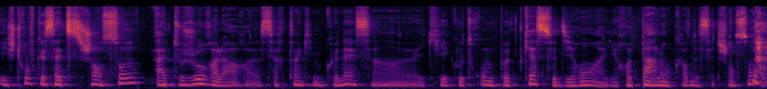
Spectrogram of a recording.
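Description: A man with a normal speaking voice talks at medium pitch with ordinary pitch variation. His moderate pace has hardly any pauses. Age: 40s. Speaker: film studies teacher. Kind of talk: casual chat. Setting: at his home.

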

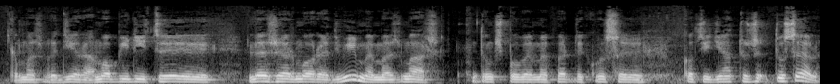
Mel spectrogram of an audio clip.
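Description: The man speaks at medium pitch and a fairly slow pace. Noticeable background noise is heard. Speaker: retired printer, resident interviewee. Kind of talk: interview.

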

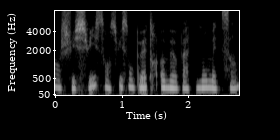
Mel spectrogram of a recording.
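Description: At a moderate pace and medium pitch, a woman speaks in a monotone, flat way with a dark, mellow, somewhat breathy tone, and the sound is dry and close with no echo. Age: 50s. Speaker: psychologist and podcast host. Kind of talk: interview.

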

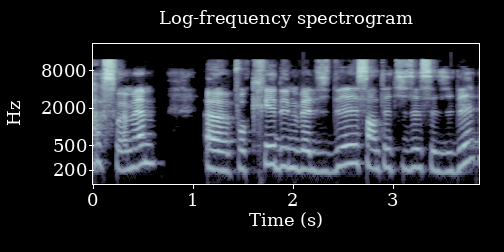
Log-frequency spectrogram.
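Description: A woman speaks in a plain, everyday voice at a fairly high pitch. Her pace is fairly slow and her intonation fairly even. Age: 20s. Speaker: digital wellbeing coach. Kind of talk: podcast interview.

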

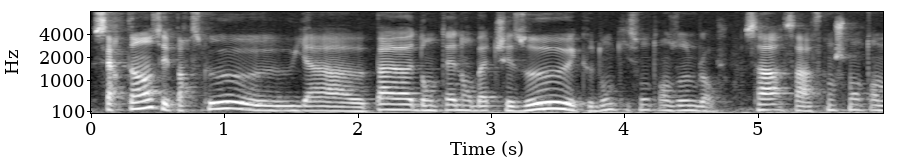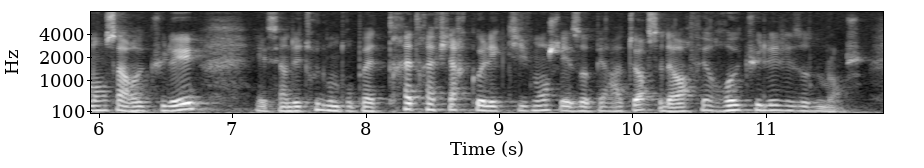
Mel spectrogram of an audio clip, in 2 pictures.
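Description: At a fairly quick pace, a man speaks at a medium pitch with lively intonation. It is an ordinary speaking voice. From Corsica. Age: 40s. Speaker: communications director. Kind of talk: interview.

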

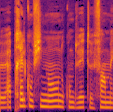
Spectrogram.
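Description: A woman's medium-pitched voice holds a monotone, flat intonation on a very clean recording with a silent background. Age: 30s. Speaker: novelist. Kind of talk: personal testimony. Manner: halting.

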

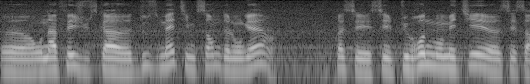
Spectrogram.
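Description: This man talks at a fairly quick clip. Noticeable background noise fills the recording. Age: 30s. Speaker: sawmill worker. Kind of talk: interview.

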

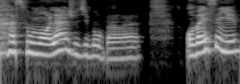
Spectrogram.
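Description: In a very clean recording with a silent background, a woman speaks at a moderate pace in a dark, mellow tone with lively intonation. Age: 20s. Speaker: food brand founder. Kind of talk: casual interview, personal testimony. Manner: hesitant, many fillers.

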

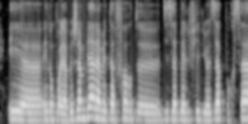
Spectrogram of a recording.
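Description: A woman speaks at a moderate pace in a normal speaking voice with fairly even intonation. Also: very clean recording, silent background. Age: 30s. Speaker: mother of three, podcast guest. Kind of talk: casual chat.

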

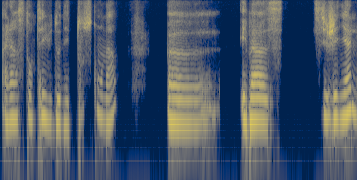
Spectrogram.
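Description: A woman with a fairly high pitch and a dark, mellow tone comes through in a dry, close sound with no echo. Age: 40s. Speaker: hypnotherapist. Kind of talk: interview.

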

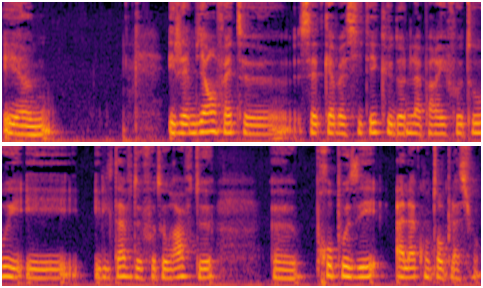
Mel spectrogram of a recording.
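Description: A woman talks in a fairly low voice with a dark, mellow tone. Her intonation is monotone and flat. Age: 30s. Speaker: podcast host, photographer. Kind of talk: casual solo monologue. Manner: casual, hesitant with fillers.

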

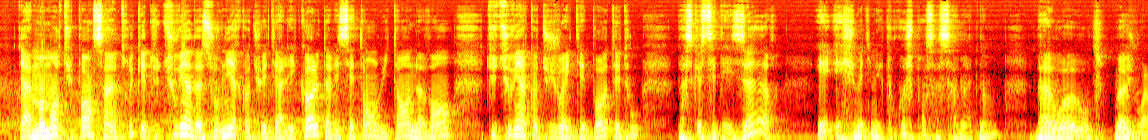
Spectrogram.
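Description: Very fast and lively in intonation, a man speaks at a fairly high pitch with a dark, mellow tone and a somewhat breathy sound. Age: 50s. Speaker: race walker, athlete. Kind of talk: interview. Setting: face to face at host's home. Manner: animated, passionate.

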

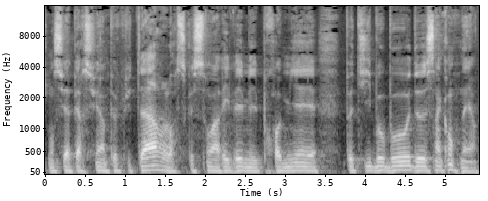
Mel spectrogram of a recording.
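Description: Music plays in the background as a man speaks. His very deep, low pitch holds fairly even intonation. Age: 50s. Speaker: interviewee. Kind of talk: testimony.

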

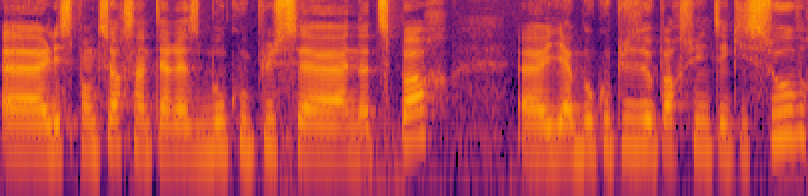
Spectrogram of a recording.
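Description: A woman speaks at a medium pitch with ordinary pitch variation, on a very clean recording with a silent background. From French Basque coast (Bayonne). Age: young. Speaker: professional surfer. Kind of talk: casual interview.

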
